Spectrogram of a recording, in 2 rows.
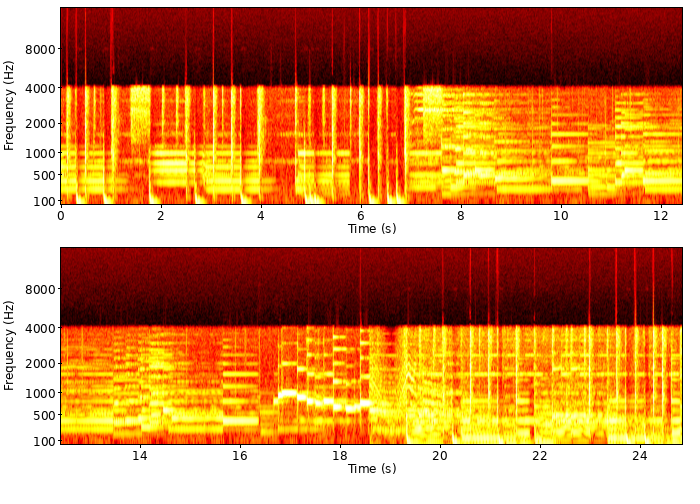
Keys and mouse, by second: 0.0 g, 1.8 click, 3.1 g, 4.7-5.7 drag, 5.7 g, 8.4-11.9 drag, 8.4-11.9 right drag, 12.4 g, 15.1 click, 16.2 click, 16.5 click, 16.8 click, 17.2 click, 17.2 right click, 18.8 g, 23.5 click, 23.5 right click.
